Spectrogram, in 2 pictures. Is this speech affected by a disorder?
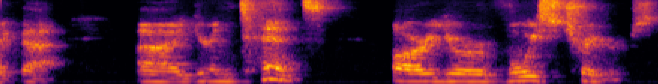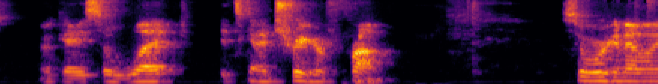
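No.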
